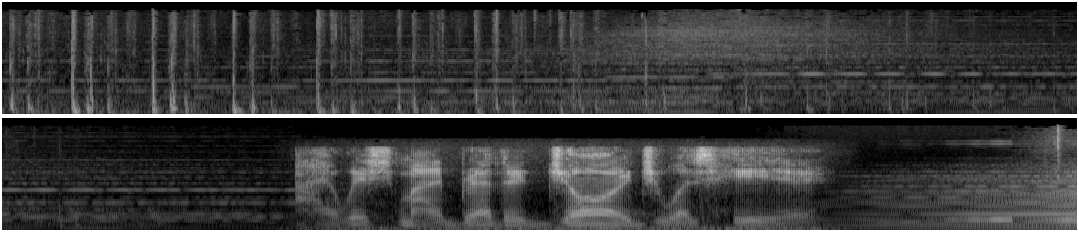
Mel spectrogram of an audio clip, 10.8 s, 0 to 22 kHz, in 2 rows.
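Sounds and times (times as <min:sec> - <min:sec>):
hooves of a wild horse galloping across a frozen field: 0:00.0 - 0:05.9
speech: 0:07.0 - 0:09.6.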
